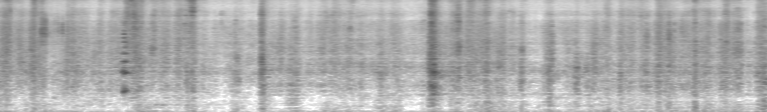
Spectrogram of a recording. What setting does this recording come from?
kitchen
